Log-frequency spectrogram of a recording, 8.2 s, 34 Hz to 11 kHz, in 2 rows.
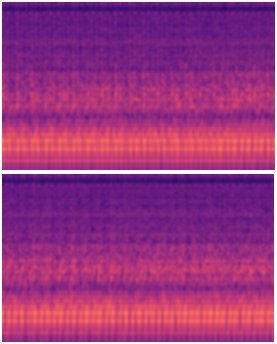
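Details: Foxbody Mustang, freshly installed 331 stroker V8 with Comp Cams, T5 manual, first start: low, steady idle with an even rumble and no knocks or misses; fresh engine running cleanly.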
